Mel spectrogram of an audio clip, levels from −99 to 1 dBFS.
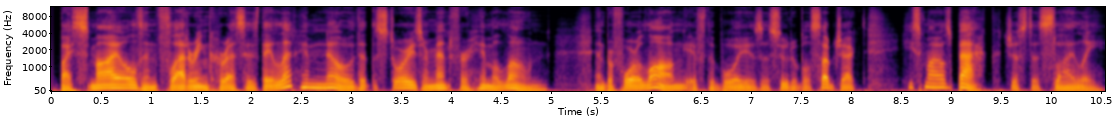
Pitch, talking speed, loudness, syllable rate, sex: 110 Hz, 190 wpm, -20 LUFS, 5.2 syllables/s, male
